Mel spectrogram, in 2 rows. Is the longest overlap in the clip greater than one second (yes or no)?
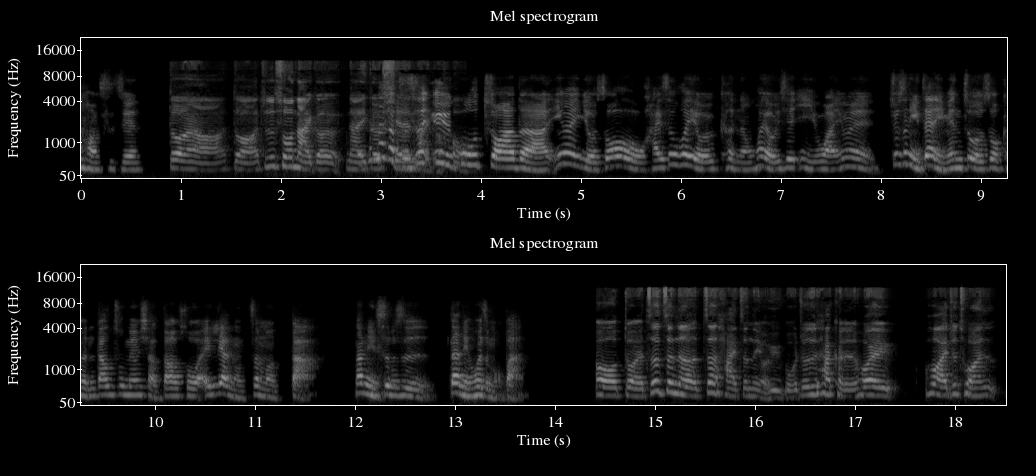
yes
